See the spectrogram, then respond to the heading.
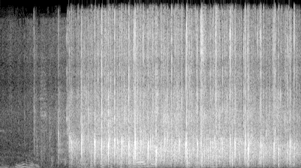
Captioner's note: audience applauding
